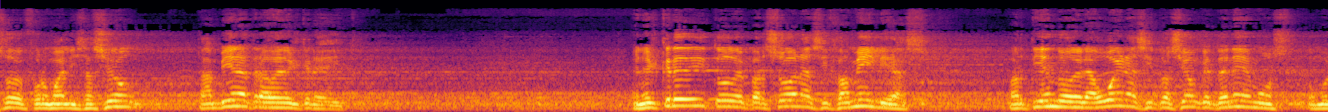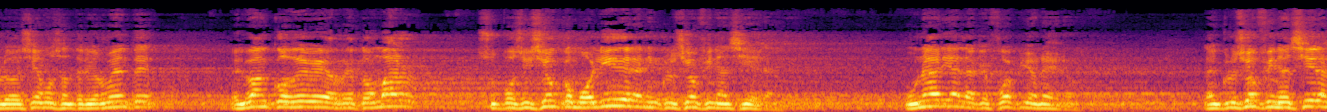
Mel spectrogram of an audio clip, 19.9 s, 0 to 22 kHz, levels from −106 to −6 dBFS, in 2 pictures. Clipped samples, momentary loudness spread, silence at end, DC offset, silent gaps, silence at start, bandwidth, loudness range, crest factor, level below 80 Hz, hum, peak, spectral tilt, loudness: under 0.1%; 18 LU; 0 s; under 0.1%; none; 0 s; 15 kHz; 3 LU; 14 dB; -54 dBFS; none; 0 dBFS; -6.5 dB/octave; -14 LUFS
